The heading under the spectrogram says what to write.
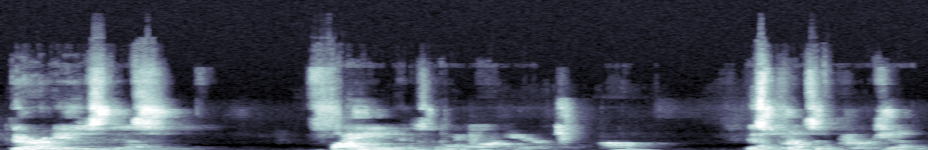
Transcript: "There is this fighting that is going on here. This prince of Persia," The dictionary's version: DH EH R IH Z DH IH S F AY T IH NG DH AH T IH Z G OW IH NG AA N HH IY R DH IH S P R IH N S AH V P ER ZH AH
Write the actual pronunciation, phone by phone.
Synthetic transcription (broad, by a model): DH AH R IH Z DH IH S F AY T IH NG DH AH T IH Z G OW IH NG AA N HH IY R DH IH S P R IH N S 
